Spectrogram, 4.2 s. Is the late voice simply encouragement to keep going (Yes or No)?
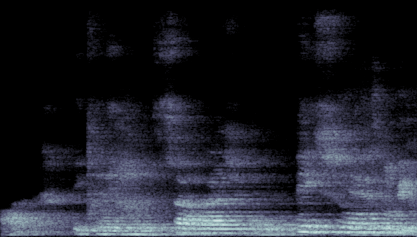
No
